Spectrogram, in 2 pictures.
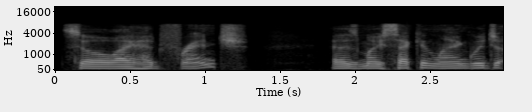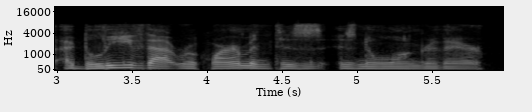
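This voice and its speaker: A man's voice: medium pitch, steady tone, moderate pace, dry recording. Hesitant man, dull dry audio. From Canada. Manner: hesitant, frequent restarts and fillers. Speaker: guest. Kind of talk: casual interview answers.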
